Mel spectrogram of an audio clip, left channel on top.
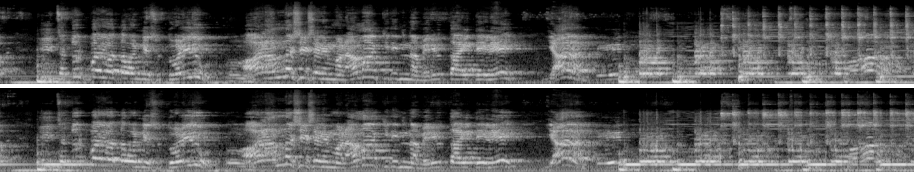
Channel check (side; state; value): right; noise; hum, 21 dB below the sound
